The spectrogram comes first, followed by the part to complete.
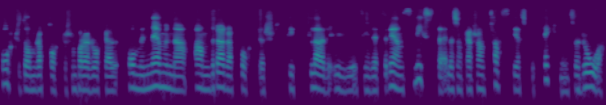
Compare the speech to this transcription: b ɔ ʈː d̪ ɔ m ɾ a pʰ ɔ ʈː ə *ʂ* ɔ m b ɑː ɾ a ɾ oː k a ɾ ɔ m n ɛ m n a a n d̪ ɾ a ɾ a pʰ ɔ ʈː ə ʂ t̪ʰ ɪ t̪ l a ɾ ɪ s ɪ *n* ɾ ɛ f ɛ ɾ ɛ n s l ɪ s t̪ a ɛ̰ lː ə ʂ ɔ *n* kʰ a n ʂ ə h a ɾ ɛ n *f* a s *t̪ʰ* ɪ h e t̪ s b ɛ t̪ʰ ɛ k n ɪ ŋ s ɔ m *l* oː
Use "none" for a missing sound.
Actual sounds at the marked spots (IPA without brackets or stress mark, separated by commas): ʂ, n, m, f, t̪, ɾ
